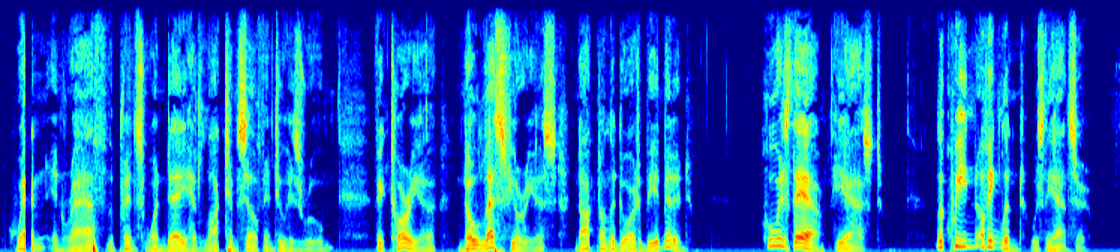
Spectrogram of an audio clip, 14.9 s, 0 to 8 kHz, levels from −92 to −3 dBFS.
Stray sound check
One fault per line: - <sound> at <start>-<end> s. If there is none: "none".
- dropout at 0.3-0.4 s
